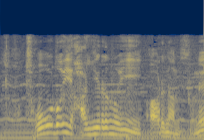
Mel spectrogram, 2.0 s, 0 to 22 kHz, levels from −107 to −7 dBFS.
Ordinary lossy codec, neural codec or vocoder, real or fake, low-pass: none; none; real; none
